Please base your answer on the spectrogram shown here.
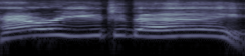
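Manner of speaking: very high, slow, caricatured Southern drawl. Showing the caricature done of Sessions: caricature of Jeff Sessions. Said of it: "what I'm doing with Sessions".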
